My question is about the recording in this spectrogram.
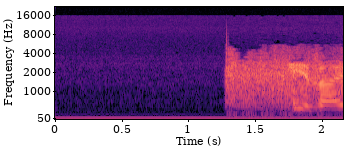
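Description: Police scanner radio audio: a faint steady hiss, then, a little past halfway, a transmission opens abruptly with a rush of static and a voice starts coming through it.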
